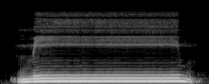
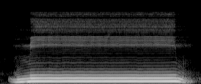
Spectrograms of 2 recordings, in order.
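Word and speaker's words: ميم: মিম হরফটি উচ্চারণের ক্ষেত্রে অবশ্যই বারিক হবে, পাতলা হবে এবং তিন আলিফ টেনে উচ্চারণ করতে হবে। আমার সাথে আরেকবার চেষ্টা করুন। মিম। আবার বলুন মিম।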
